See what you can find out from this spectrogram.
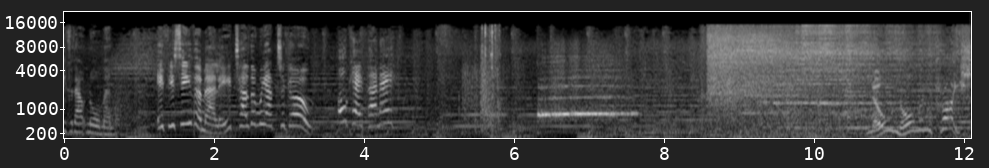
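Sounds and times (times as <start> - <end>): background music: 0.0 - 12.0
steam locomotive whistle: 6.3 - 8.0, 8.6 - 11.4
hiss of steam: 8.5 - 10.8.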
